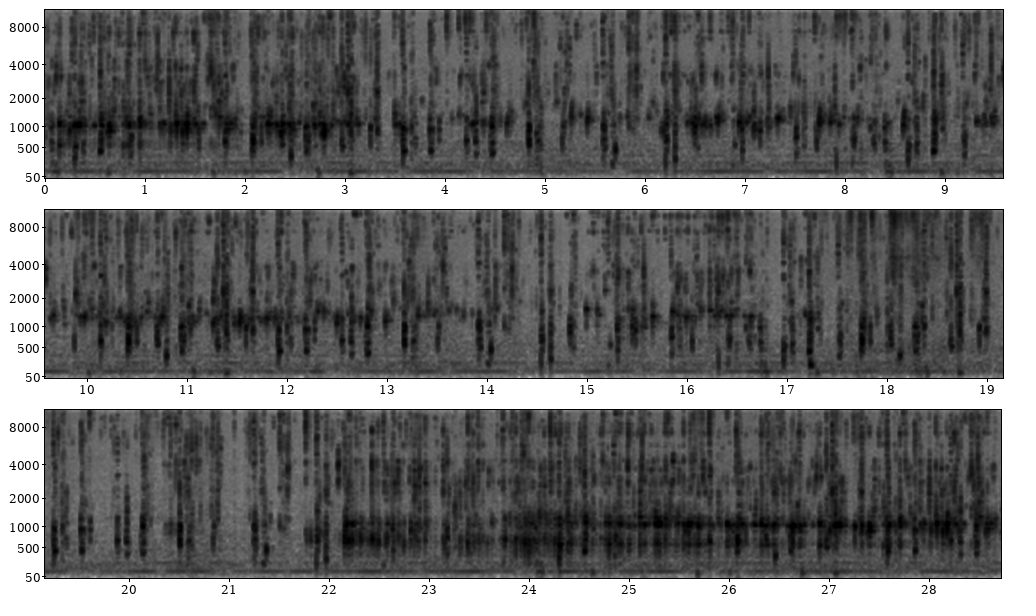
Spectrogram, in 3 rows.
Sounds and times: bubble 0:00.0 - 0:28.7

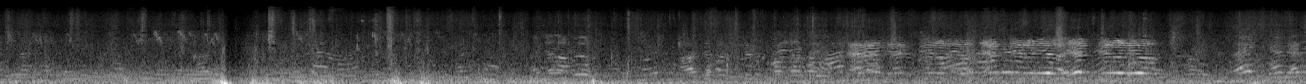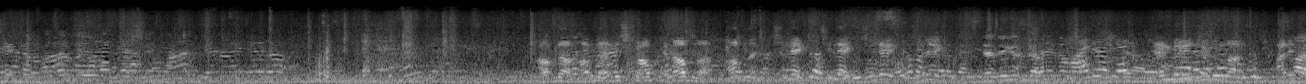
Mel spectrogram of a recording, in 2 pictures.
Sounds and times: Birds chirping 0:00.0 - 0:11.7
Turkish Women chatting 0:00.0 - 0:26.1
steps 0:00.0 - 0:26.1
Marketers shouting in German and Turkish 0:07.6 - 0:11.7
Birds chirping 0:13.8 - 0:26.1
Marketers shouting in German and Turkish 0:23.9 - 0:26.1

